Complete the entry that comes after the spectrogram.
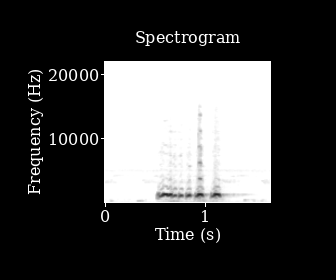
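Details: Local perkutut, the zebra dove, valued for a clear voice that draws rivals to respond, utters a single rapid run of about five rolling coos ending on a slightly separated note, with no other sounds.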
